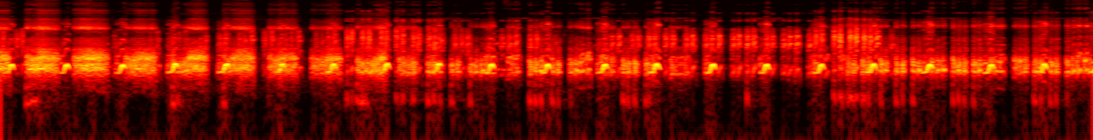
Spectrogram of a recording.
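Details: White-breasted waterhen used as a trapping lure in the country, giving rapid harsh croaking calls roughly twice each second, with hooked nasal notes and overlapping raspy bursts forming a steady clamour.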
